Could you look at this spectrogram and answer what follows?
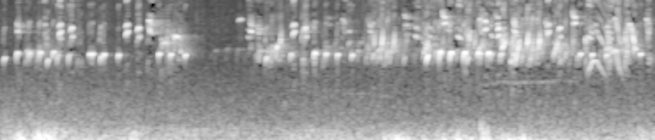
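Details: Goldfinch song of rapid, high, jingling twitters and short buzzy notes, pausing briefly, then resuming in a fuller, continuous warble over soft low background noise.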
